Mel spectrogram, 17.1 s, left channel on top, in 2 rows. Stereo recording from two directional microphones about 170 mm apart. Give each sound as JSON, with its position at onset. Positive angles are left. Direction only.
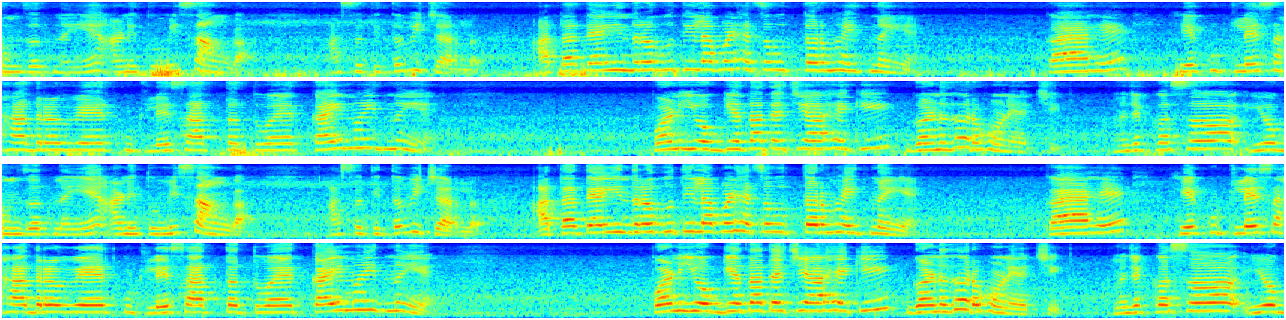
{"t": 0.2, "sound": "a woman's voice", "side_deg": -35}
{"t": 12.9, "sound": "a woman's voice", "side_deg": -35}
